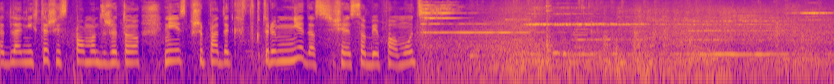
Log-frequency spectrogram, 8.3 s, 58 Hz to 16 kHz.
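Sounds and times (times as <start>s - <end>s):
speech: 0.0s - 5.6s
old tram rolling along its rails: 0.0s - 8.3s
thin metallic tram wheel squeals: 4.2s - 8.3s.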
